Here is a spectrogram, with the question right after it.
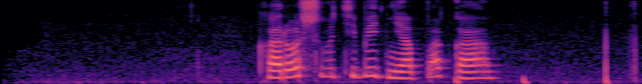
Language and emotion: Russian, positive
